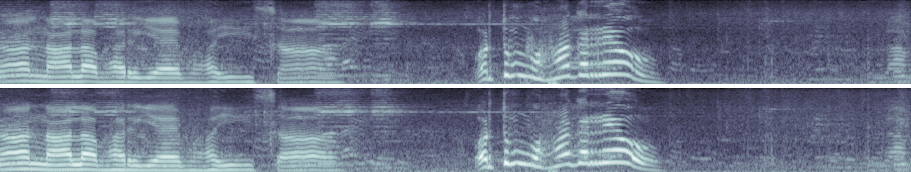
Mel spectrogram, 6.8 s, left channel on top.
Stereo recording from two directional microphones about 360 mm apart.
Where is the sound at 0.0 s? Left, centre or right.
Right.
